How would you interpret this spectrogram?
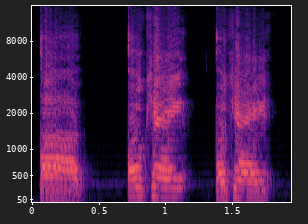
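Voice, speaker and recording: An actor playing an anonymous would-be menacing figure who speaks haltingly through a voice modulator in an audio drama. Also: mid-range voice, flat delivery, creaky, fairly bright tone, full character voice. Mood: uneasy.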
